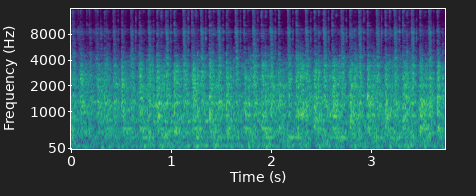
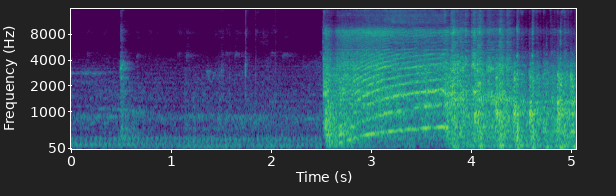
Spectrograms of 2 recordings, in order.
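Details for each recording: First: 20 hp direct-injection diesel engine, air cleaner off: uneven drum-like knocking about three per second over a rattly idle; injector nozzle misfire, cured by nozzle adjustment. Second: 20 hp direct-injection diesel engine after valve tappet clearance and nozzle adjustment: cranks, catches at once and settles into an even, steady chug about three beats a second; earlier drum-like knock and misfire gone.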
